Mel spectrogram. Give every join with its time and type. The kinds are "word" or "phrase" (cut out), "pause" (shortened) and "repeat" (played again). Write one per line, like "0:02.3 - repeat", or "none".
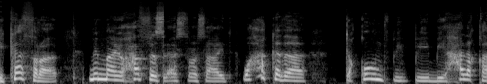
0:01.6 - word
0:02.4 - pause

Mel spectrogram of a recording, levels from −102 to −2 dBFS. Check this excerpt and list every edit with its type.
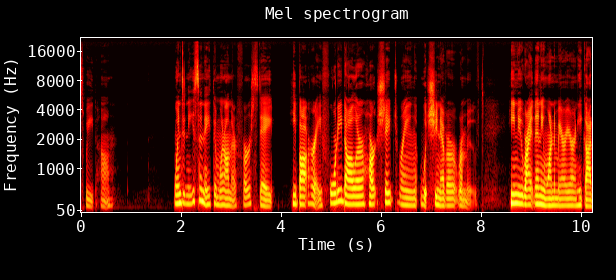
none

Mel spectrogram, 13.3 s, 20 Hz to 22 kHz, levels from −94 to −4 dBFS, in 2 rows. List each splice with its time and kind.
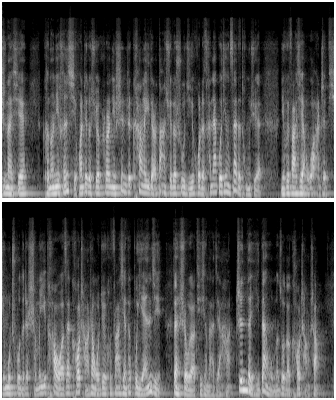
0:05.5 - pause
0:10.0 - pause

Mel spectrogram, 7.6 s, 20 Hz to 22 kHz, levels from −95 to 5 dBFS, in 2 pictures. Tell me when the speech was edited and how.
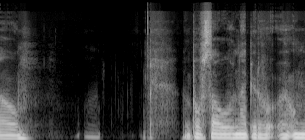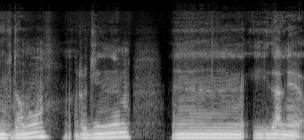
none

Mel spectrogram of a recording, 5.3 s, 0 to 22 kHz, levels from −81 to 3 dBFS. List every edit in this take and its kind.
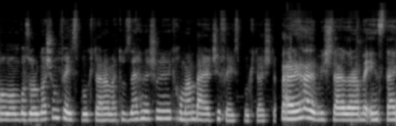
0:03.7 - word

